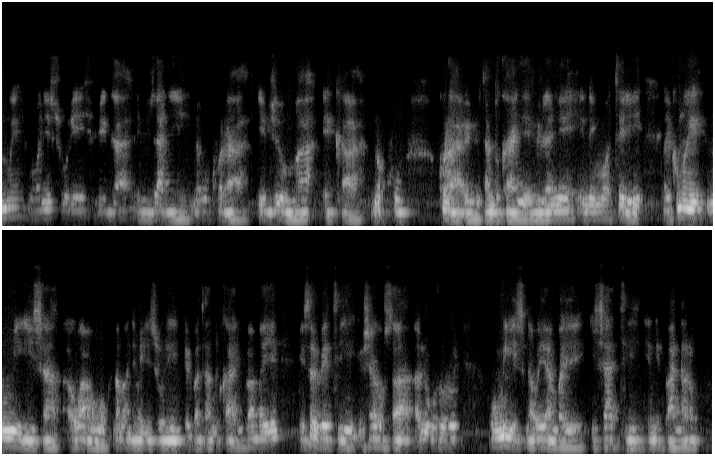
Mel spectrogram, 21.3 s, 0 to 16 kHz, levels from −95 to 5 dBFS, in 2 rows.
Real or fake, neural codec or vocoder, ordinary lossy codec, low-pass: fake; codec, 16 kHz, 4 kbps, X-Codec, HuBERT features, trained on general audio; Opus, 32 kbps; 7.2 kHz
